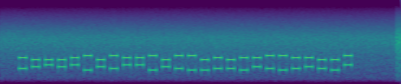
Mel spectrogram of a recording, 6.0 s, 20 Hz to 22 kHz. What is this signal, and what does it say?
DTMF, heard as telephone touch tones, dialled by machine, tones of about 110 ms, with radio hiss and a squelch burst at the end. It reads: 57*7037600376315428635841#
